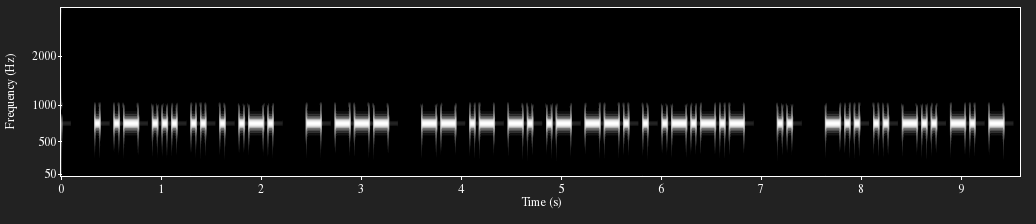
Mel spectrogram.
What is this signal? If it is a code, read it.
Morse code, heard as a keyed tone, about 25 wpm, 750 Hz. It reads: EASIER TO MANAGE. I DIDNT
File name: Archive / 25 WPM / 25WPM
